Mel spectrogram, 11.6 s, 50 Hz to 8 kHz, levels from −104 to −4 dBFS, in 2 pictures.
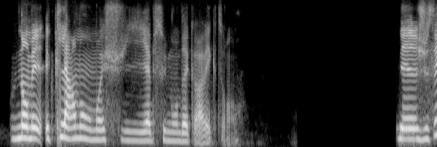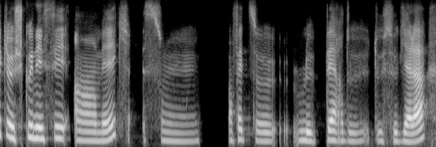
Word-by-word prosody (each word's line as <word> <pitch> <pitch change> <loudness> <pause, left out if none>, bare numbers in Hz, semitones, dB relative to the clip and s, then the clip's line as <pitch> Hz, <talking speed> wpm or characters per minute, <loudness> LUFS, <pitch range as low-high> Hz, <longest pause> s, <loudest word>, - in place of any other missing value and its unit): Non, 230 +1 +6
mais 225 -1 +5
clairement, 230 -2 +3
moi, 200 0 -1
je 200 - -8
suis 185 -2 -8
absolument 180 0 -4
d'accord 170 -1 -2
avec - - -6
toi, - - -19
hein! - - -25 2.1
Mais 210 -1 +4
je 205 +1 -1
sais 285 +8 -1
que 260 -5 +3
je 225 - -1
connaissais 230 -2 +1
un 185 -2 -3
mec, 185 +10 -2 0.2
son 170 -2 -12 0.4
en 185 - -8
fait, 205 +1 -6
heu, 175 -1 -7 0.2
le 185 -2 -3
père 190 -3 0
de 175 0 -12
de 180 - -11
ce 175 - -8
gars-là, 170 +6 +4
190 Hz, 150 wpm, -23 LUFS, 175-220 Hz, 2.1 s, Non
